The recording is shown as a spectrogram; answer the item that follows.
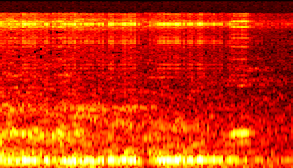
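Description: A woman's drawn-out hesitation hum, a low steady "mmm" held with short breaks through a pause in her sentence.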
